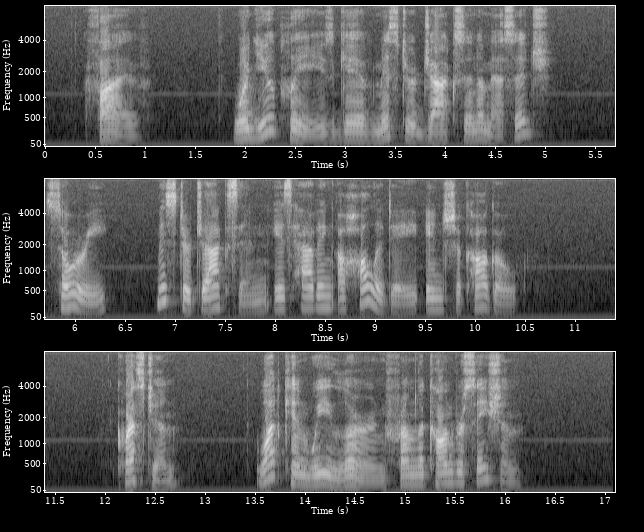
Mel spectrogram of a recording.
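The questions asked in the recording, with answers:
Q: What can we learn from the conversation?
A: Mr. Jackson is on holiday in Chicago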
